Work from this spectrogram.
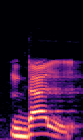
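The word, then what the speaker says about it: د: জিহ্বার আগা সামনের ওপরের দাঁতের আগার সঙ্গে লাগা উচ্চারণ হবে দাল। এই সা যেখান থেকে উচ্চারণ হয়েছে সেখান থেকে দাল উচ্চারণ হবে।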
